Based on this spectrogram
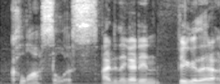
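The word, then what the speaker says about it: Clausolas: I called this thing Colossus for the longest time. I was saying it wrong. Colossalus.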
